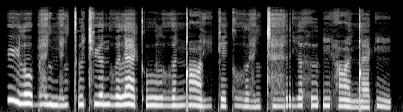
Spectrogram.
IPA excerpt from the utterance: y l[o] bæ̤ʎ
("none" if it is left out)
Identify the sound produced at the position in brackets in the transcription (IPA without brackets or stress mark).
o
